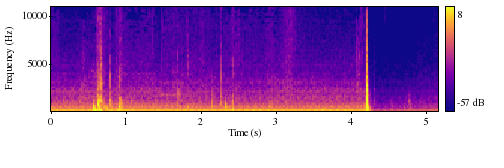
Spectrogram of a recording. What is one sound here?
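Wooden planks knock and clatter against each other.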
